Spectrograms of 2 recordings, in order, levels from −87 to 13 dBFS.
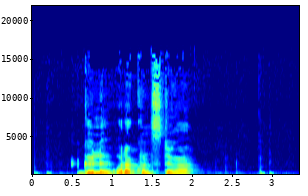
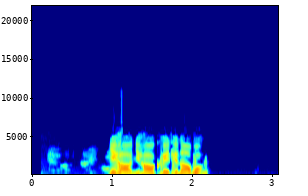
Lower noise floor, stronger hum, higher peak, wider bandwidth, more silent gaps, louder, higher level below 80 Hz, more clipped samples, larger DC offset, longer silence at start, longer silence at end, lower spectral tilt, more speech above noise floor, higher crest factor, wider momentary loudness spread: second, -55 dBFS vs -80 dBFS; neither; second, -4 dBFS vs 0 dBFS; first, 16.5 kHz vs 5.8 kHz; neither; second, -22 LUFS vs -16 LUFS; about the same, -52 dBFS vs -54 dBFS; neither; neither; second, 0.05 s vs 0.9 s; second, 0.45 s vs 0.9 s; second, -6.5 dB/octave vs -8.5 dB/octave; second, 34 dB vs 64 dB; about the same, 20 dB vs 20 dB; about the same, 9 LU vs 10 LU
